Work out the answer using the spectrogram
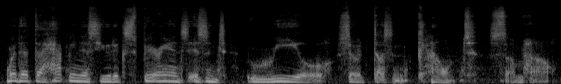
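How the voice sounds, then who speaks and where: An actor playing a jaded, whiskey-drinking tech visionary in a visual novel, speechifying persuasively in a ragged, creaky voice. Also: male voice, medium pitch, a little slow, slight background noise. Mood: musing, persuasive. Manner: speechifying, persuasive, world-weary. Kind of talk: dramatic visual novel voice acting.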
